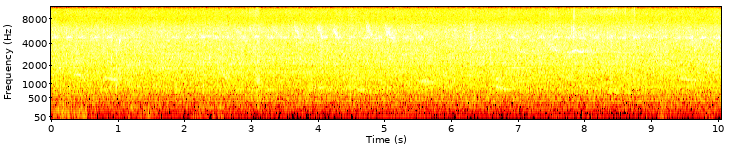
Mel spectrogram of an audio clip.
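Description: Birds chirping and calling against a steady outdoor hiss, with a fast, evenly pulsed high note.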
